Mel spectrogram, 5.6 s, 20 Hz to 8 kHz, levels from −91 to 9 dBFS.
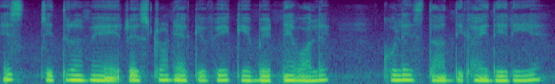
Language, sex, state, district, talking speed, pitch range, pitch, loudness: Hindi, female, Arunachal Pradesh, Lower Dibang Valley, 140 wpm, 160-175 Hz, 165 Hz, -14 LUFS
